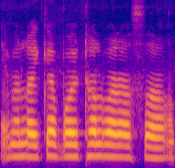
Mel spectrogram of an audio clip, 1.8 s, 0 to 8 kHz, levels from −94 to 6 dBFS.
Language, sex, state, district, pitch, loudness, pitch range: Bhojpuri, female, Bihar, Muzaffarpur, 210 Hz, -13 LUFS, 200-215 Hz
